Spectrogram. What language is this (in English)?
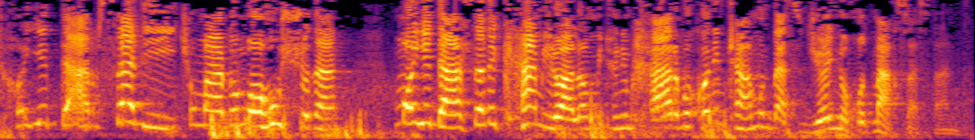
Persian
